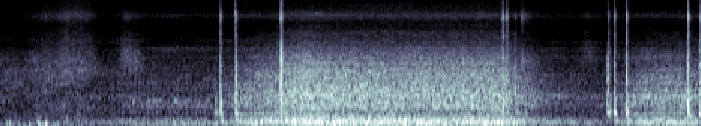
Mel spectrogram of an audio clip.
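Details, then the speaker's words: Maruti Suzuki Swift after cleaning out rat damage and nests, ignition on and blower switched on: steady, even rush of air with no knocking or rattling; only normal fan sound, blower healthy. "ഒരു ഫാനിന്റെ sound മാത്രമേ അവിടുന്ന് കേൾക്കുന്നുള്ളൂ"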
